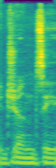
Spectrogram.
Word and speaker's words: Junzi: best tech Gen Z I think it might be pronounced young Z I don't know Ju and Zi I don't know what it is probably it's pronounced young Z but people are gonna say John Z so that's what we're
